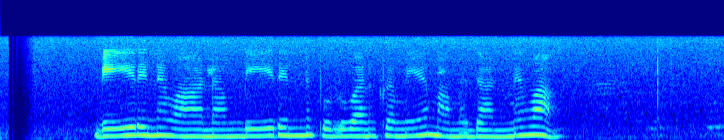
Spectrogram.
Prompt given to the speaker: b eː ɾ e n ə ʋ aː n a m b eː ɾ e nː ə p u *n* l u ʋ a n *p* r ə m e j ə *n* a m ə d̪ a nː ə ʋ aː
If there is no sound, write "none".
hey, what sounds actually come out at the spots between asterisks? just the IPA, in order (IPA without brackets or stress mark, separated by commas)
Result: none, k, m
